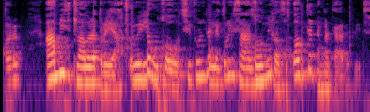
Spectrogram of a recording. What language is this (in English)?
Georgian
